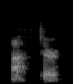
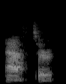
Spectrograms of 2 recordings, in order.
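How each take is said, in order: First: British "after" with ah vowel; "after" starting with a back open vowel; British pronunciation. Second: American "after" with front a; "after" as AFF-ter; American pronunciation. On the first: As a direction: say "after" as AHF-ter. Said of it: "they say bath in Britain". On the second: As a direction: say "after" with the vowel of cat. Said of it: "We say bath". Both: Shown as a demonstration.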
